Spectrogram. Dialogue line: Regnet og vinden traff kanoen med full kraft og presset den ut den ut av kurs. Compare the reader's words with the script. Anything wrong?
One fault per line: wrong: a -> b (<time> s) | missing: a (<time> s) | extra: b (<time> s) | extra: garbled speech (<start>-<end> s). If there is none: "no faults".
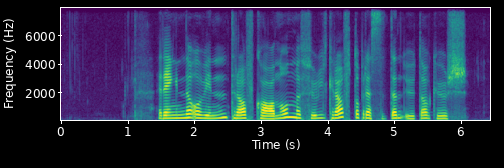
missing: den ut (5.5 s)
